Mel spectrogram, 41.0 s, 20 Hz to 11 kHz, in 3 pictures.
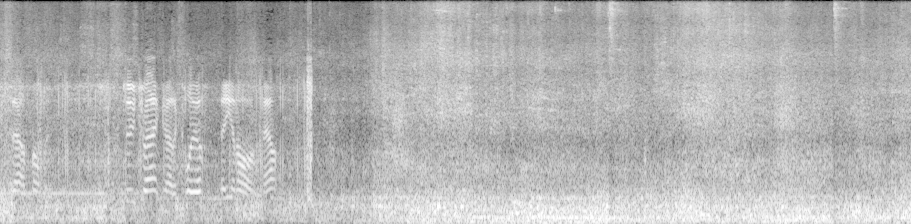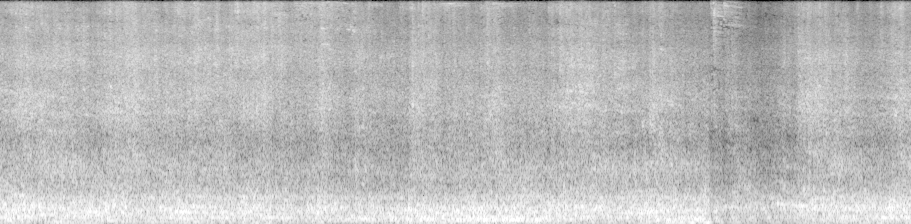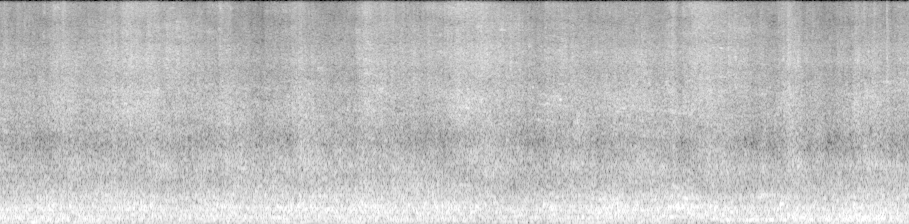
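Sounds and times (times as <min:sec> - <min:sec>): train wheels rumbling: 0:00.0 - 0:40.9.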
